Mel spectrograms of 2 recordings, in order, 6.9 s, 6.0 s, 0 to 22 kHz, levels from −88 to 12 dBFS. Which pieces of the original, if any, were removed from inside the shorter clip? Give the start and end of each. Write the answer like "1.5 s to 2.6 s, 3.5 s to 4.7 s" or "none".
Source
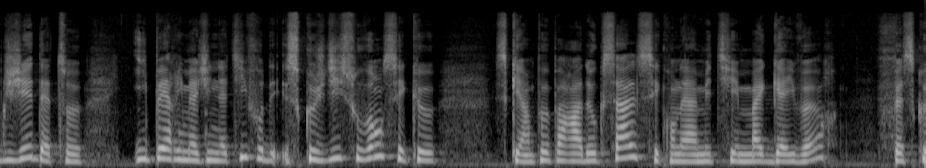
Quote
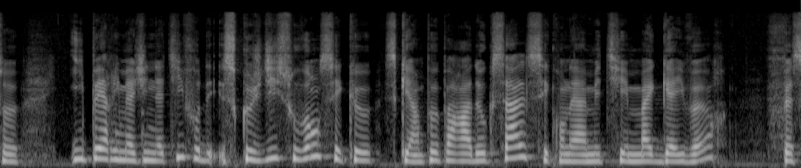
3.3 s to 3.7 s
